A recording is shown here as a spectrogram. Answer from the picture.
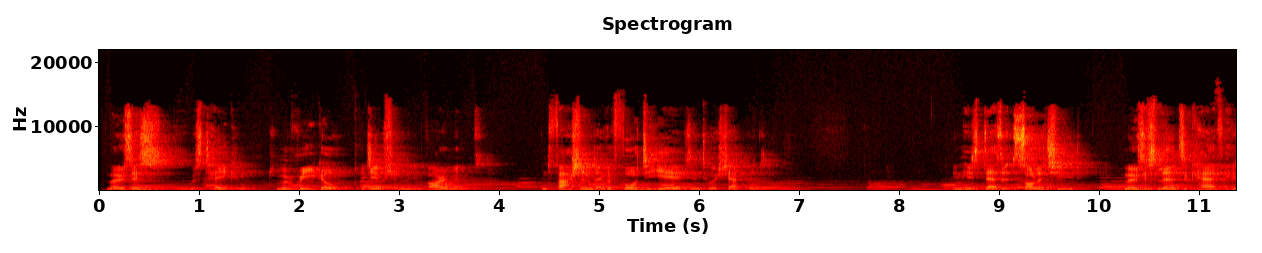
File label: Narration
